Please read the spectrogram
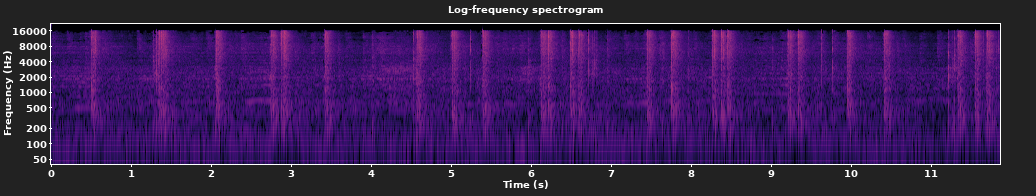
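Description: Fireworks display: aerial shells and ground fountains banging and crackling, about two bangs a second, over music.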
